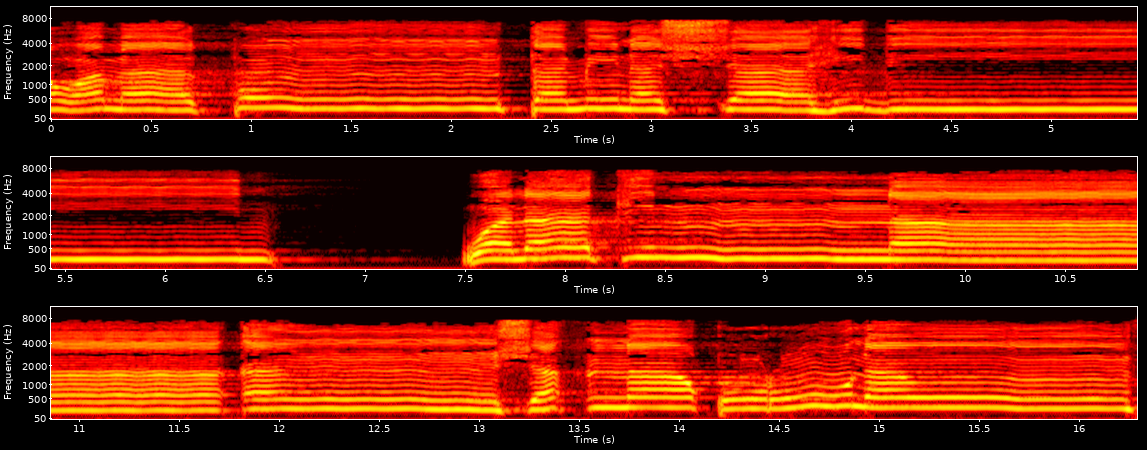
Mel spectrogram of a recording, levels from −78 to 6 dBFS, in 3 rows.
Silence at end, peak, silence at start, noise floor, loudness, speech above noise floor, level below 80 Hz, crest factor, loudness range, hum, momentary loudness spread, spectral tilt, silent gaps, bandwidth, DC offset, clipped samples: 0 s; -2 dBFS; 0 s; -62 dBFS; -18 LUFS; 43 dB; -66 dBFS; 18 dB; 3 LU; none; 7 LU; -3 dB/octave; none; 8 kHz; 0.2%; under 0.1%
